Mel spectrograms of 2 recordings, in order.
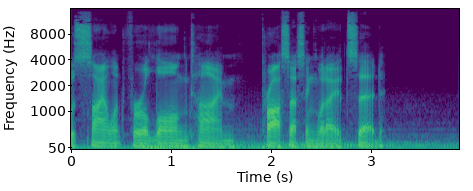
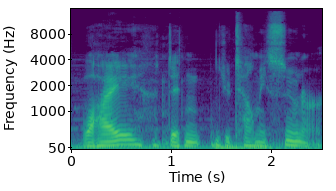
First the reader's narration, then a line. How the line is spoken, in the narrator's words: asked, his voice trembling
